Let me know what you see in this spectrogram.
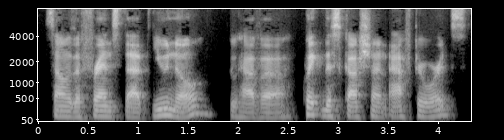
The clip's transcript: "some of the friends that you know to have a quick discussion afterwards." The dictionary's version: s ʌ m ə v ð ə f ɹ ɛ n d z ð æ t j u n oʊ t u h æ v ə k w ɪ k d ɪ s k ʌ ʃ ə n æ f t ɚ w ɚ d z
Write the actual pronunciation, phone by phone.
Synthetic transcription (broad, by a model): s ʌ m ə v ð ə f ɹ ɛ n d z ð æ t j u n oʊ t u h æ v ə k w ɪ k d ɪ s k ʌ ʃ ə n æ f t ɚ w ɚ d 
